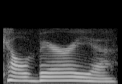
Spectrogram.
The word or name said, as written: calvaria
